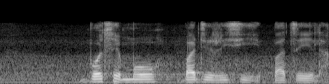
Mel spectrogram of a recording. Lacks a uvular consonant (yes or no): yes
